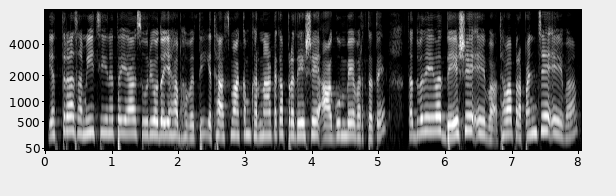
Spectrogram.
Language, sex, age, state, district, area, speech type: Sanskrit, female, 18-30, Karnataka, Dakshina Kannada, urban, spontaneous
